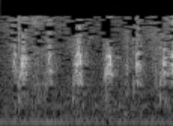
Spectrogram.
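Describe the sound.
Ducks quack in a steady series of about six nasal calls, fairly faint, with no talking.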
